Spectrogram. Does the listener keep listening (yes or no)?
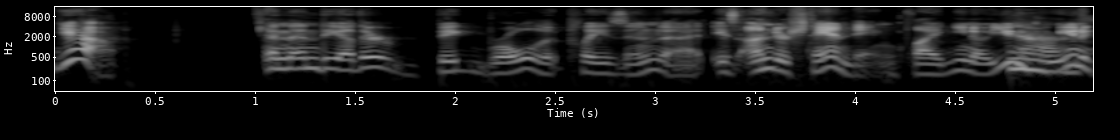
yes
